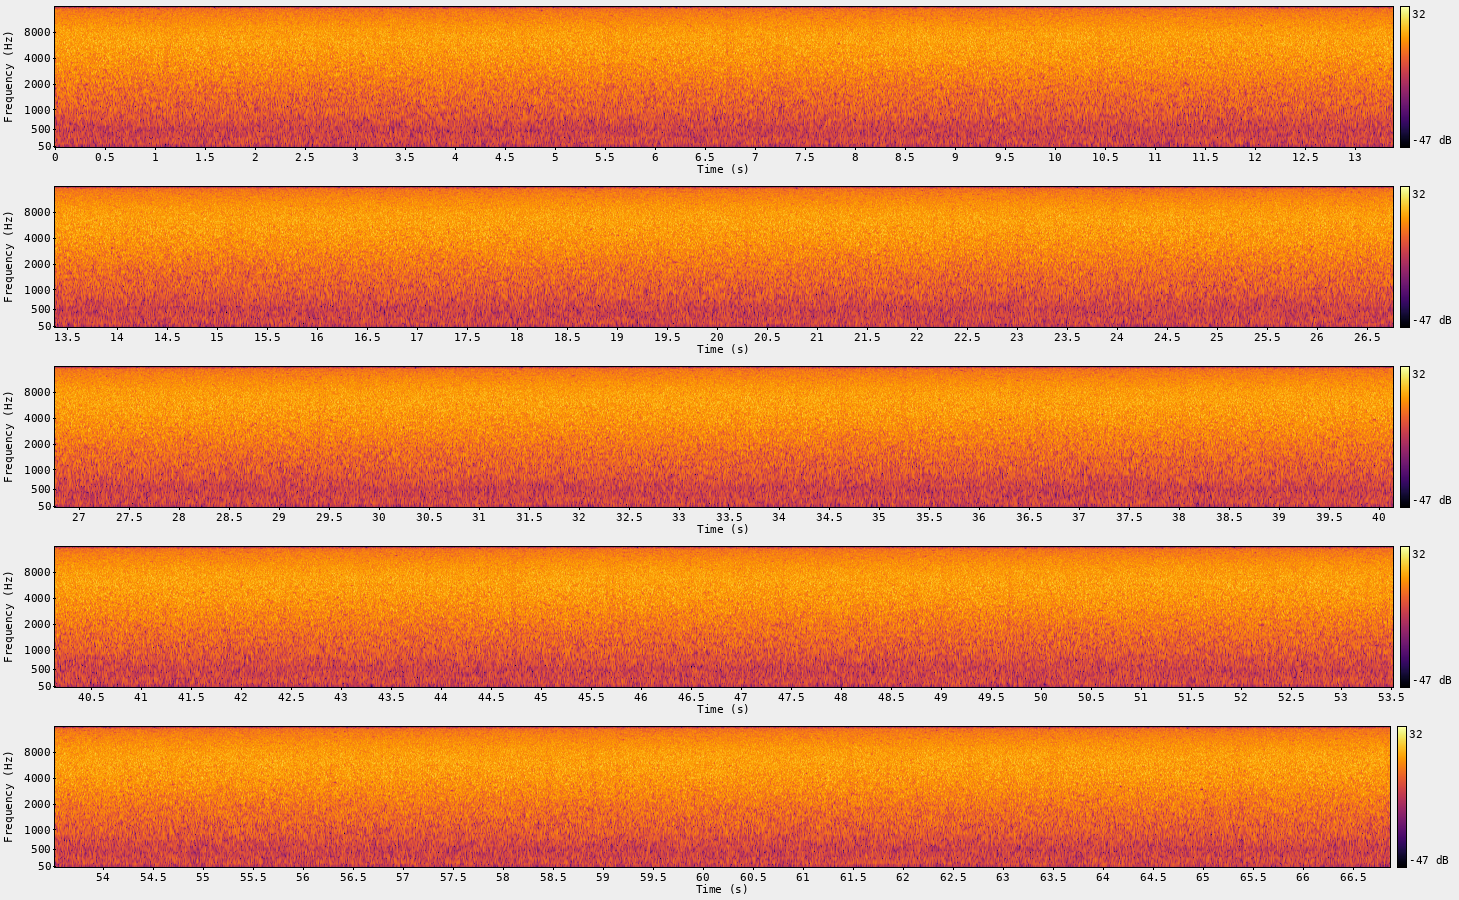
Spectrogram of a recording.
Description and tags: FM Static
A dual mono recording of an FM/VHF tuner.Red Book ( audio CD standard ) version.
fm, loop, mono, noise, off-station, pink-noise, radio, static, tuner, tuning, vhf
